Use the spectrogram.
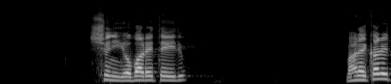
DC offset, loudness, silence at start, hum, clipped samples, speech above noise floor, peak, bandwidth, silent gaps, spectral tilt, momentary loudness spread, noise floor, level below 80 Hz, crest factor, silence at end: under 0.1%; -24 LUFS; 0.9 s; none; under 0.1%; 53 dB; -6 dBFS; 13.5 kHz; none; -4 dB/octave; 16 LU; -75 dBFS; -80 dBFS; 20 dB; 0 s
